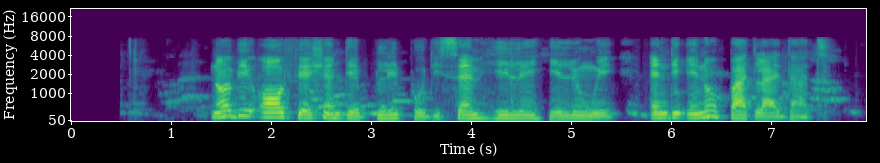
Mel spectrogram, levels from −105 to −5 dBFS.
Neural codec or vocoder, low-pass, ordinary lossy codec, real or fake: none; 7.2 kHz; none; real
